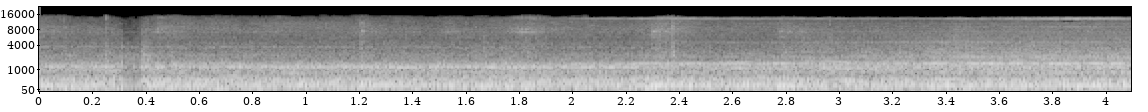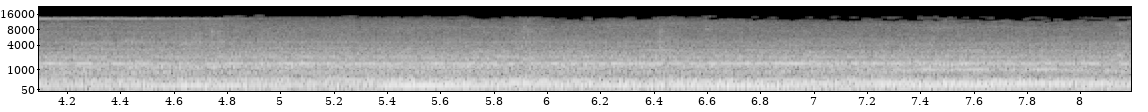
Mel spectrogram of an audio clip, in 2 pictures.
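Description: Electric multiple unit (EMU) local train running past on the rails: a steady rumble of wheels on track with a humming drone, growing a little louder about five seconds in.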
